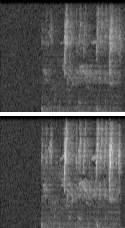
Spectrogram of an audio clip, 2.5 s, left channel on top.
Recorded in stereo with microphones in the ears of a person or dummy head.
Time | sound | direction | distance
0.8 | a bird | 40° right (ahead or behind) | 0.7 m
